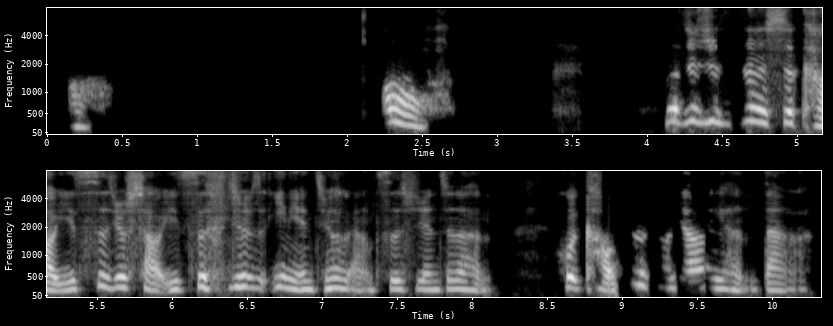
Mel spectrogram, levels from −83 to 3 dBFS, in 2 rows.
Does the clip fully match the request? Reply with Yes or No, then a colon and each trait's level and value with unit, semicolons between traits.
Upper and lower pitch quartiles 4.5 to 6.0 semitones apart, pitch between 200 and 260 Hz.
Yes: average, 5.0 semitones; high, 215 Hz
